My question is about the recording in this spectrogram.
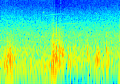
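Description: Wind buffeting the microphone in irregular gusts, the strongest about a second in.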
